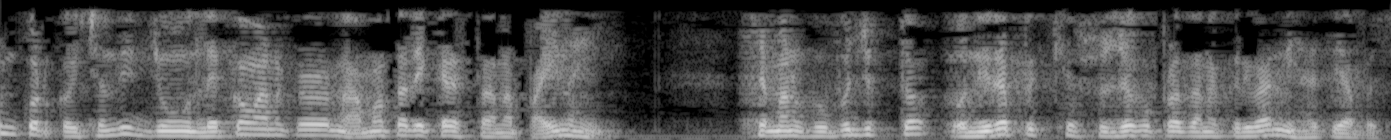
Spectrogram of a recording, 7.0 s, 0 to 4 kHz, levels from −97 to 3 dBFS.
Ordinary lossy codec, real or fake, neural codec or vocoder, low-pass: AAC, 16 kbps; real; none; 3.6 kHz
